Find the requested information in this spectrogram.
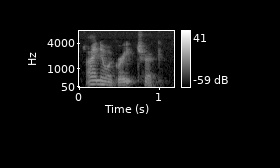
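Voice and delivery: ordinary delivery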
